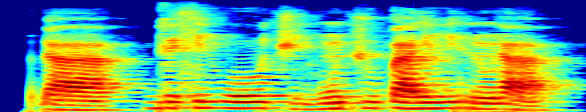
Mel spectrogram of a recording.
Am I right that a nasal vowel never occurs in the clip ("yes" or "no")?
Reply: no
